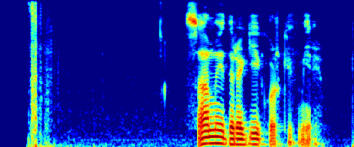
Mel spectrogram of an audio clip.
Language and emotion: Russian, neutral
